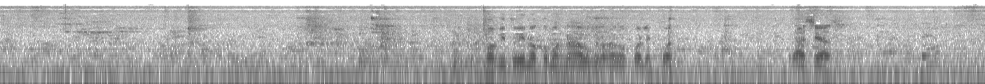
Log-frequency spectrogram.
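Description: A crowd of diners murmurs in the background.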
